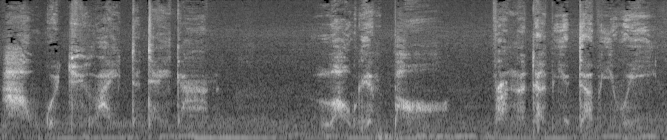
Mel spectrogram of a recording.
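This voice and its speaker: Older man whispering slowly. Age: 60s. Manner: unhurried, halting, one-sided conversation. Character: easygoing male wrestling promoter in his office. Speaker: ASMR roleplayer playing a wrestling promoter. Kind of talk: whispered ASMR roleplay. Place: open-sided concrete pavilion outdoors, at a metal picnic table.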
